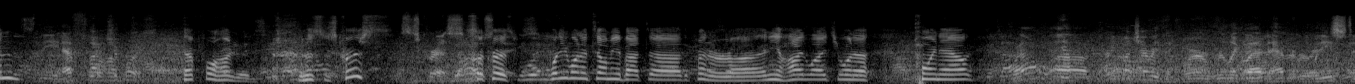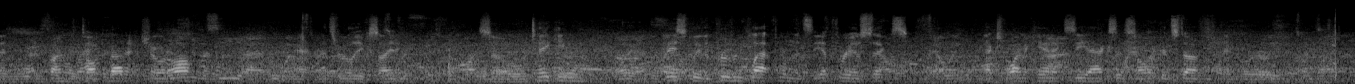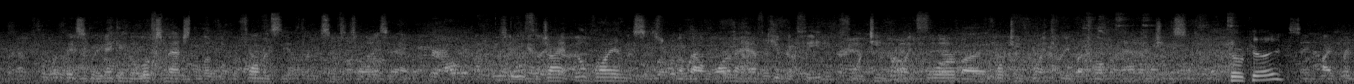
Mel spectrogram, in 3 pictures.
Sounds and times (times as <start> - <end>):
Speech: 0.0 - 40.6.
